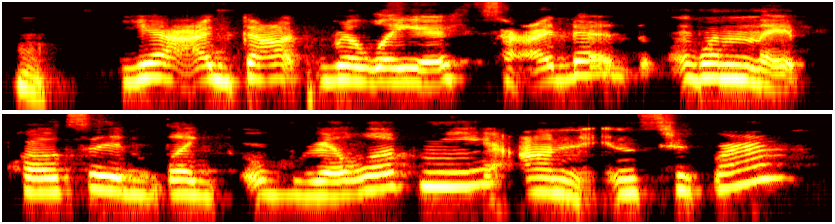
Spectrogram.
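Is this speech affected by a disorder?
Yes: progressive ataxia; balance problems, nerve pain; affects speech.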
